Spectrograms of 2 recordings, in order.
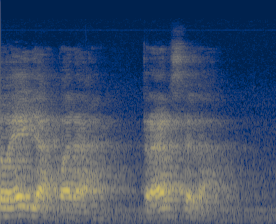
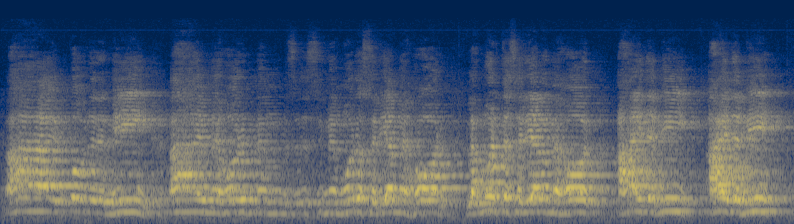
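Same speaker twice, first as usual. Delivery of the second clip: higher-pitched wail of self-pity; woe-is-me moaning, acted by a preacher; self-pitying victim; 6 semitones higher, 5 dB louder than usual. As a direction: lament your lot like a victim. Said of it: "No te hagas la víctima".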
